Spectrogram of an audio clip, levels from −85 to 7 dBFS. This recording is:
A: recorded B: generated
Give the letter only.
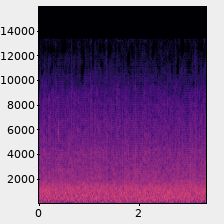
B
